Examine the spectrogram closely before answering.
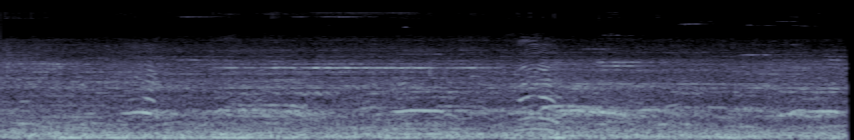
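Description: A crowd of men chants and shouts loudly outdoors.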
